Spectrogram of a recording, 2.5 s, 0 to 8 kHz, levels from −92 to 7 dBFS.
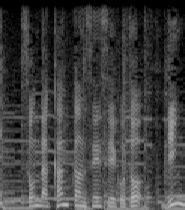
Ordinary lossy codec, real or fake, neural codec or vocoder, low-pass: none; real; none; none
